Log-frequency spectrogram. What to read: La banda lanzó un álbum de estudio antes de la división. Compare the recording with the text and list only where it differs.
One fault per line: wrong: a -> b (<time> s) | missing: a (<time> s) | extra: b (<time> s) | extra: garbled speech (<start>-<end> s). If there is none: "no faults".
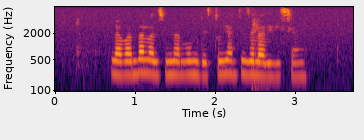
no faults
